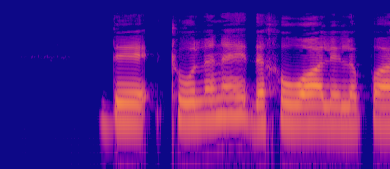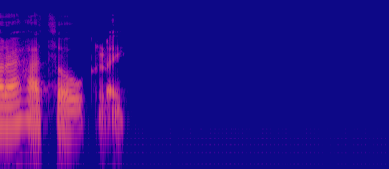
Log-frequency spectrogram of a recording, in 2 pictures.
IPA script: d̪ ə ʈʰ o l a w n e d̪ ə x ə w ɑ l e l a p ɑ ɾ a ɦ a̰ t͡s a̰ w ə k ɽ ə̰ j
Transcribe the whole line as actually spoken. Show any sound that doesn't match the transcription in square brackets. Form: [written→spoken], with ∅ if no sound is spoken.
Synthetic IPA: d̪ ə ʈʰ o l a [w→∅] n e d̪ ə x ə w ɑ l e l a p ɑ ɾ a ɦ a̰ t͡s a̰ w ə k ɽ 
